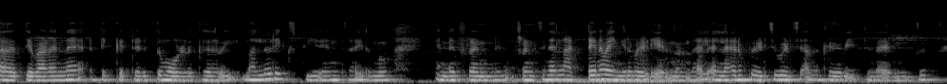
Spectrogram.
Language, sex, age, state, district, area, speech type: Malayalam, female, 18-30, Kerala, Kasaragod, rural, spontaneous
